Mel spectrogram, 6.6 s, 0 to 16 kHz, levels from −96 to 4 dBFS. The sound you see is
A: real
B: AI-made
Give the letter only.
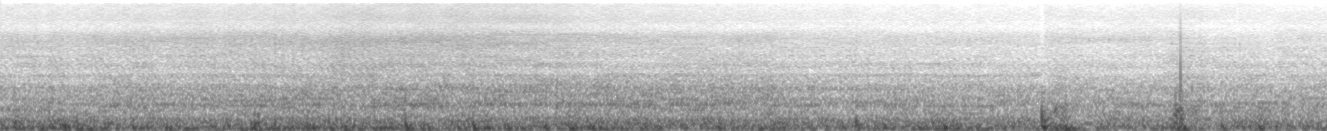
B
